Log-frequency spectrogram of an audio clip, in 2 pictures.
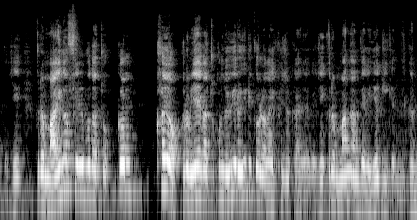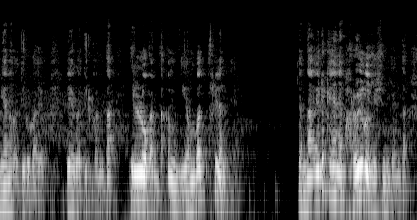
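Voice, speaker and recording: Male math tutor, questioning classroom delivery, a touch high, echoey room. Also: a little mellow. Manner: questioning, with frequent rhetorical check-ins. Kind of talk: classroom problem walkthrough. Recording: echoey room with faint ambient noise.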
